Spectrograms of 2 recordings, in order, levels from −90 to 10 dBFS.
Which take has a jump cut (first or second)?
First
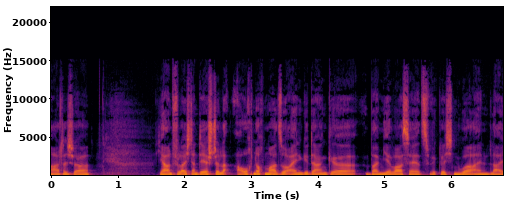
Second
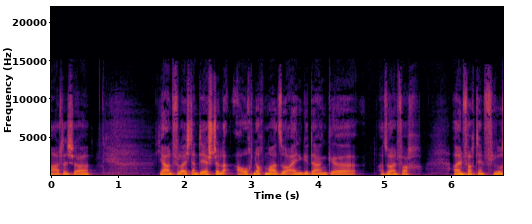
second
